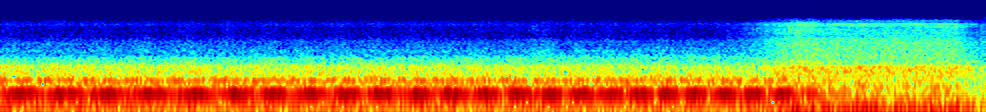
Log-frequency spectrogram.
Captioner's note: aircraft landing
